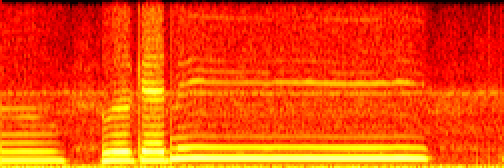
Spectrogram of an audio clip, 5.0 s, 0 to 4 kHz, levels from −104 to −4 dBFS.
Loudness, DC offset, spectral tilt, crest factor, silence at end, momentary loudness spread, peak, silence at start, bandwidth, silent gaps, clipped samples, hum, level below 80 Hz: -18 LUFS; 0.4%; -11.5 dB/octave; 12 dB; 0 s; 9 LU; -6 dBFS; 0 s; 4 kHz; none; under 0.1%; none; -38 dBFS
